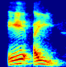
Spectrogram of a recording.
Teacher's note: एकार और ऐकार का उच्चारण स्थान कंठ तालु।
